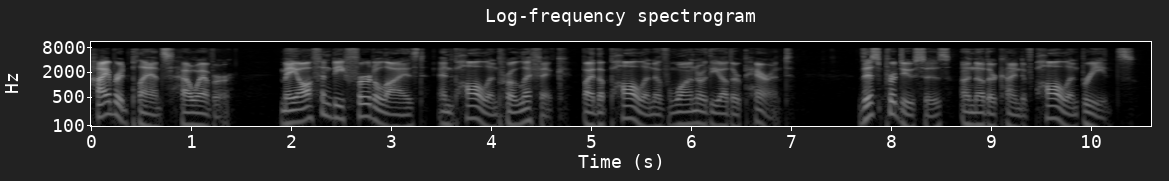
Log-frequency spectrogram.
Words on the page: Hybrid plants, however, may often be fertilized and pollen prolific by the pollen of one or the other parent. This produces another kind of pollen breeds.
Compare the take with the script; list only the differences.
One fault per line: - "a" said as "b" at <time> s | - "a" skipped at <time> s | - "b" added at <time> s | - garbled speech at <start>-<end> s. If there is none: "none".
none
